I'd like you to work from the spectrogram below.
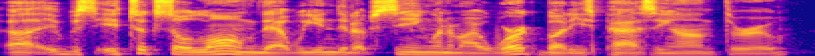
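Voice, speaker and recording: A man telling a story casually to his vlog audience, chatty and animated with asides. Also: lowish voice, brisk. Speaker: vlogger, storyteller.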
